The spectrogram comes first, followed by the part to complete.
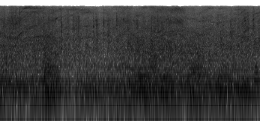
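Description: Electric motors of wing-class slot cars whining as they race round the track, several high whines gliding up and down in pitch over a steady noise of the cars running in the slots.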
